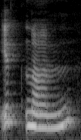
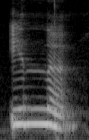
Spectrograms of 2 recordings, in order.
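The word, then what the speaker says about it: 잇난: n jadi ini bacanya Jadi bukan itnan bukan itnan tapi Bacanya adalah Inan Inan jadi t bertemu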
